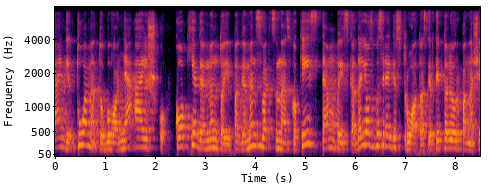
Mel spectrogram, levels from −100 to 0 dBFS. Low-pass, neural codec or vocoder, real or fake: 7.2 kHz; none; real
